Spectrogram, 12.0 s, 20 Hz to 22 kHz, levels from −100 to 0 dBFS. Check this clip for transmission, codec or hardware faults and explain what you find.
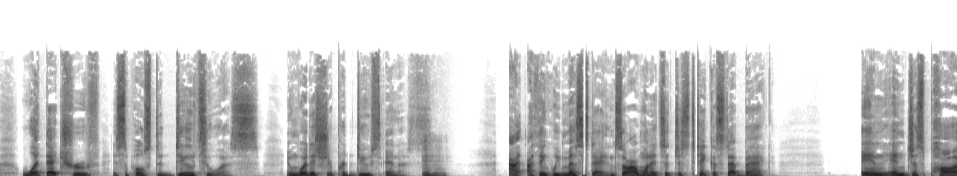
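Three brief dropouts, all the same fault: an underrun with held sample. The speech freezes flat for 30 ms at 4.34 s, between "and what it should" and "in us"; for 46 ms at 7.28 s, after "I think we miss"; and for 46 ms at 8.67 s, between "I wanted to just" and "take a step back". Each stops with little or no click and resumes softly, because nothing was skipped. The output buffer ran dry and the converter held its last value until data returned. The 46 ms gaps fit a 2048-sample buffer.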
